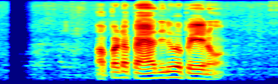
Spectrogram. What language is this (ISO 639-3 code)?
sin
